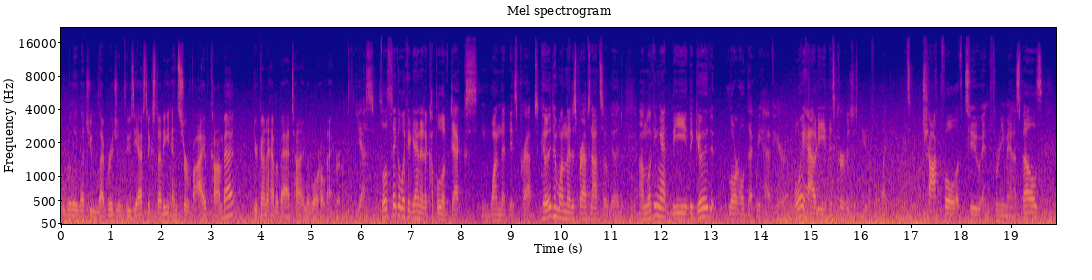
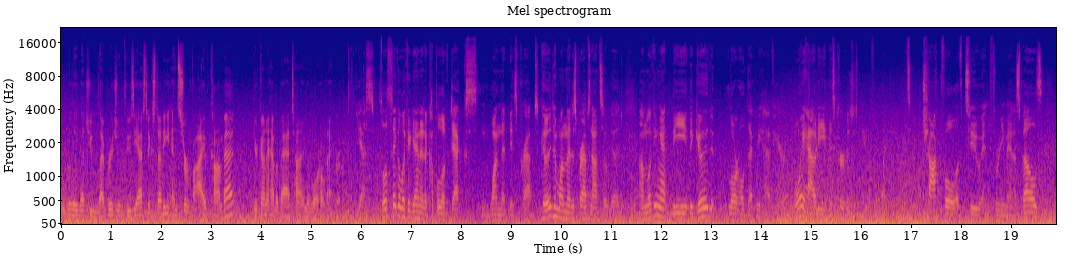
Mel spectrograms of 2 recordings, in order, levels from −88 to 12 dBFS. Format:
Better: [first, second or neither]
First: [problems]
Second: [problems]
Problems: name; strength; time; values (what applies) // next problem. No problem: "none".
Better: first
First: wind noise on the microphone; occasional gusts; 10 dB below the speech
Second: wind noise on the microphone; heavy; 9 dB below the speech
